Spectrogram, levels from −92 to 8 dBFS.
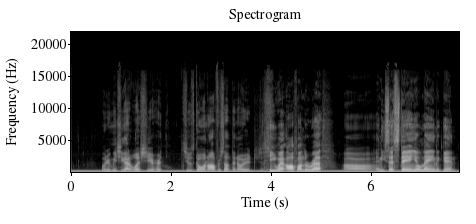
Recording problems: electrical hum; faint; throughout; 50 Hz, 25 dB below the speech

